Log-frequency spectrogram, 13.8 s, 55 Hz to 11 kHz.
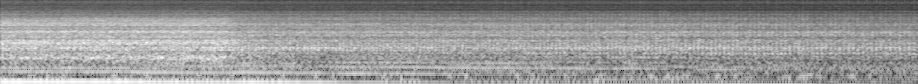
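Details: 2014 Audi S4 3.0T, 106k miles, tuned with pulley and DSG mods, engine failed suddenly while driving; idle shows a steady, regular knock about four beats per second, suspected rod knock, not confirmed.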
